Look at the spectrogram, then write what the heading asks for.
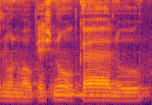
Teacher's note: نون کو بھی ایک الف برابر لمبا کریں گے، واو مدہ کی وجہ سے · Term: الف مدہ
